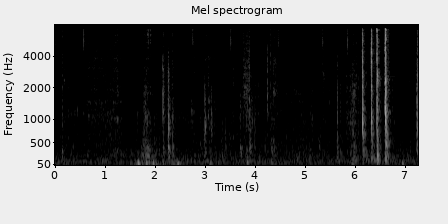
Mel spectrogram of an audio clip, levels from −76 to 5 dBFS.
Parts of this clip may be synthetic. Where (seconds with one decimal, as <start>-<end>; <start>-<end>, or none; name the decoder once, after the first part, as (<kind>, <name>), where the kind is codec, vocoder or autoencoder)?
1.2-2.1 (codec, DAC)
